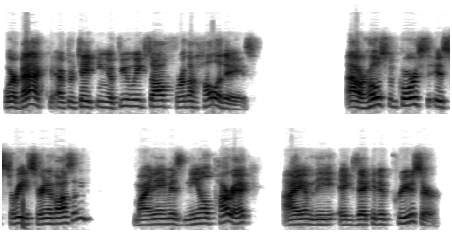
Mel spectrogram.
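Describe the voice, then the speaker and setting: A man with a fairly high, very bright voice opens a live webcast as co-host and producer, greeting viewers and running through announcements. The recording is a little dull and lo-fi. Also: measured pace. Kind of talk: live online show opening, reading greetings to viewers.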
